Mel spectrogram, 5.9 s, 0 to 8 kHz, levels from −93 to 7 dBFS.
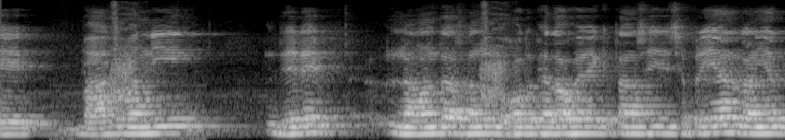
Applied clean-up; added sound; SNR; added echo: none; Sneeze; 17 dB; reverberation time 0.8 s.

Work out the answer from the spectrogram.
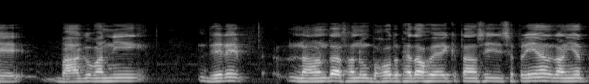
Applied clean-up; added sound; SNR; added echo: none; none; none; none.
